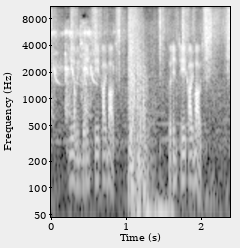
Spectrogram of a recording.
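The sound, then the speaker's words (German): Loud, harsh burst of unsuppressed pistol gunfire in a zombie video game, cutting in midway while people talk over it. “Alter, du musst echt mal einen Suppressor finden, deine Pistole.”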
